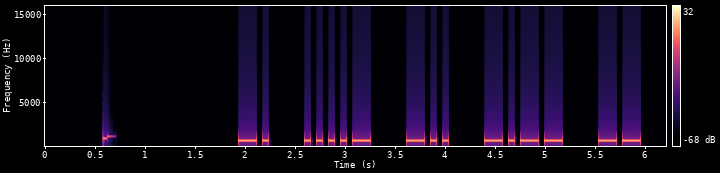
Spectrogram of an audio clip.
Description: Morse code, heard as a keyed tone, about 20 wpm, spaced as for 15 wpm, 700 Hz. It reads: N4DYM
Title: 147 Lesson 24g - Letter y - Call Signs 20wpm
